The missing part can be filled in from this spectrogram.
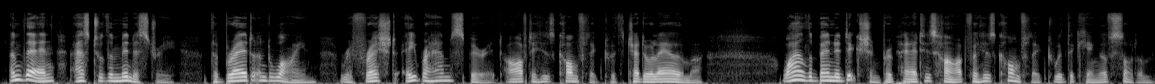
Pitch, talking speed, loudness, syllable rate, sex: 130 Hz, 160 wpm, -19 LUFS, 5.3 syllables/s, male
